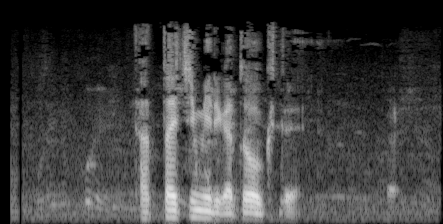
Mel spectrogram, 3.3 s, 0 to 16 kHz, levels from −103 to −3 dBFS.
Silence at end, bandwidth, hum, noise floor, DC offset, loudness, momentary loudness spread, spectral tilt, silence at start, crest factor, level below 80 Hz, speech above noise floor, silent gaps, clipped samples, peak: 0.35 s; 11 kHz; none; -54 dBFS; under 0.1%; -22 LUFS; 13 LU; -5 dB/octave; 0.65 s; 24 dB; -64 dBFS; 34 dB; none; under 0.1%; -2 dBFS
